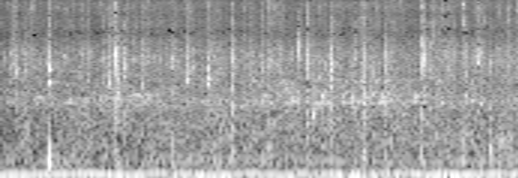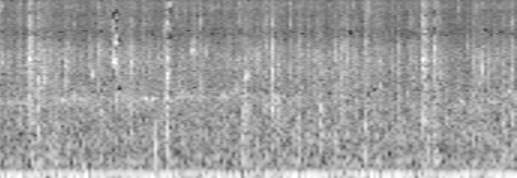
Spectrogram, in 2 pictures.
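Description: Steady patter of storm rainwater dripping from the leaves of a sumaúma tree in the Amazon rainforest after the rain has stopped, forming a large puddle on the ground, with scattered sharper splats over a constant wet hiss and a low rumble; no voices, a dense dripping texture.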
